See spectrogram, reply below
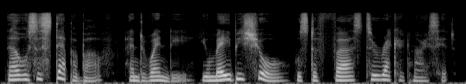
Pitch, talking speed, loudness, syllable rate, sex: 190 Hz, 220 wpm, -21 LUFS, 5.7 syllables/s, female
